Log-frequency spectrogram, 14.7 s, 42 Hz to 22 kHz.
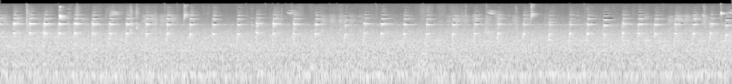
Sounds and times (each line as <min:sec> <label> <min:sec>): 0:00.0 Seriema bird 0:14.6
